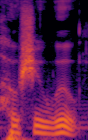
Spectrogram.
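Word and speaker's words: He Shou Wu: Then you can look also towards, for example, Hoshu Wu. This is spelled He space Shou space Wu.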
